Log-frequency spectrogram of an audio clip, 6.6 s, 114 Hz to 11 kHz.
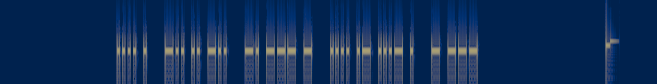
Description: Morse code, heard as a keyed tone, about 44 wpm, 700 Hz. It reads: HE DID NOT HAVE TO
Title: Sets of 5 Words 45wpm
